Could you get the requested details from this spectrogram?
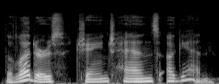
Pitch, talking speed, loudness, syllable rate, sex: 140 Hz, 135 wpm, -17 LUFS, 4.1 syllables/s, male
